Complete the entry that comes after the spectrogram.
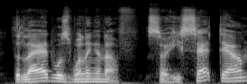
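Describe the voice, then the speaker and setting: A man with a New Zealand accent makes very wide pitch swings. The sound is dry and close, with no echo. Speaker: podcast host. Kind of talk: reading aloud.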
